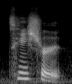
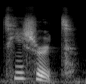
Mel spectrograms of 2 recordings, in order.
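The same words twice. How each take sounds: First: The final T is stopped without release. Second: The final T is released with a pop. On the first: The speaker calls it right. "is a stop T" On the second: The speaker calls it wrong. "I don't say t-shirt"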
